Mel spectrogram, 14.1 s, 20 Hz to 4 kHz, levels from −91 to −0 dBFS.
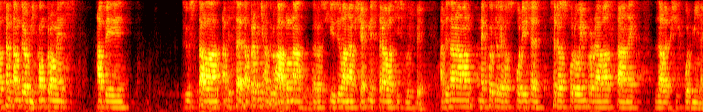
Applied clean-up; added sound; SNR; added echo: neural separator model SepFormer DNS4.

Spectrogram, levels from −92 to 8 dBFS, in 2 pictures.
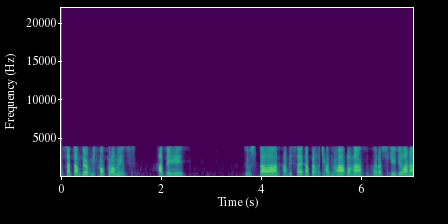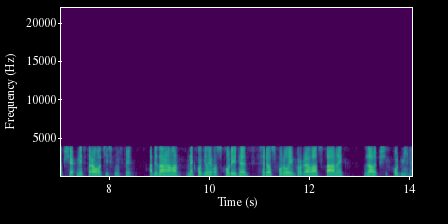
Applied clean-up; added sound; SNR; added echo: neural separator model SepFormer WHAMR!.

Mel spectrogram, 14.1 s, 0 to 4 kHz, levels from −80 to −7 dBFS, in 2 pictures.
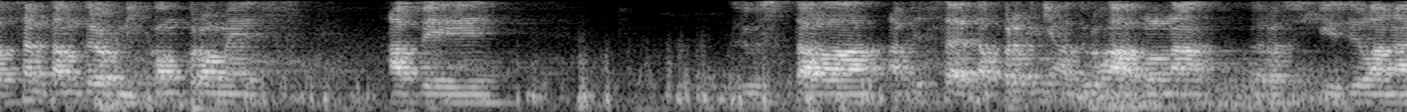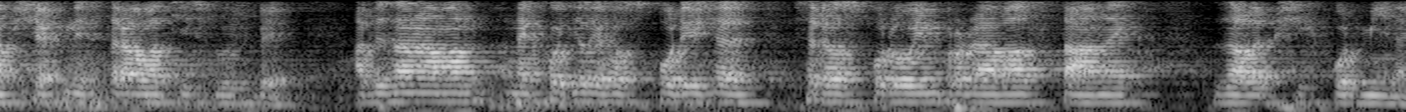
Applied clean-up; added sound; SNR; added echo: none; Thunder; 15 dB; reverberation time 0.2 s.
